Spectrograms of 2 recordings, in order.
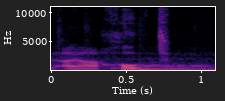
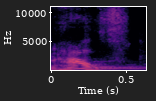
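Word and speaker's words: Howth: we're staying now in Hote. Is that how I say it? Hote. Hote. Yeah, I've been calling people in America going, I'm in my house in house. But that's not how you say it.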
